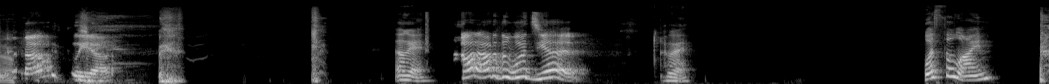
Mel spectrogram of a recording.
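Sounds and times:
speech: 0.2 - 1.2, 4.0 - 5.9, 6.6 - 7.0, 9.2 - 10.4
harsh coughing: 1.6 - 2.1, 3.1 - 3.4.

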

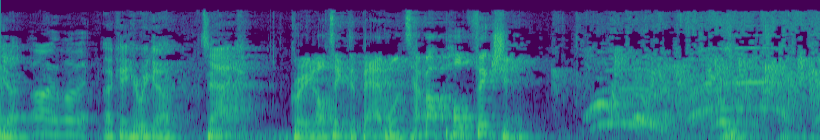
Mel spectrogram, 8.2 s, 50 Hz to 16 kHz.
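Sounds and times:
speech: 0.1 - 5.4
audience clapping: 5.4 - 8.1
scattered whoops and cheering voices: 5.8 - 8.1.

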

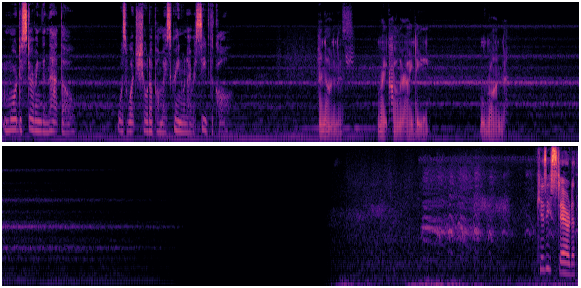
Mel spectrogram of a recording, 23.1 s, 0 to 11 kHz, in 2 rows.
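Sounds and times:
speech: 0.0 - 1.6, 2.3 - 4.7, 6.3 - 8.6, 9.6 - 10.2, 22.3 - 23.0
steady droning tone: 0.0 - 14.8
crows cawing: 19.8 - 22.8.

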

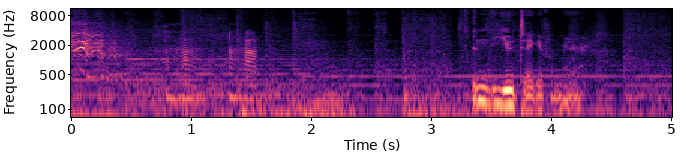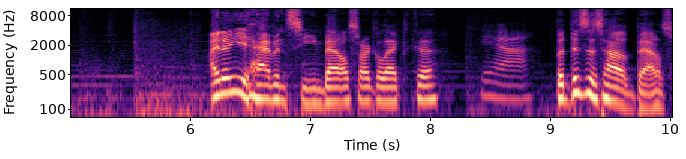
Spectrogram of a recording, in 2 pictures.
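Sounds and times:
horse whinnying loudly and shrilly: 0.0 - 0.6
speech: 1.4 - 1.9, 3.3 - 4.4, 6.2 - 10.0.

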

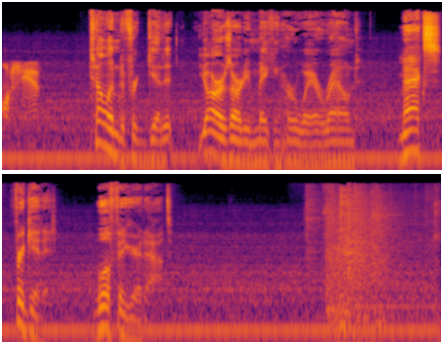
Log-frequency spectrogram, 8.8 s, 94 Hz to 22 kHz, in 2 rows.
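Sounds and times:
speech: 0.0 - 6.2
large mechanical bay door rising open: 7.4 - 8.7.

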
